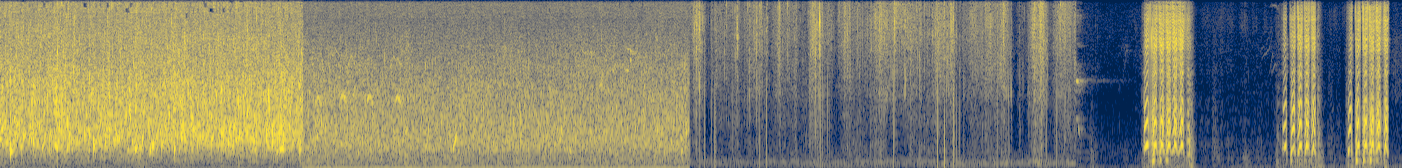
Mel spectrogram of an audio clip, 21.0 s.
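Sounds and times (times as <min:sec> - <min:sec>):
leaves crackling and snapping: 0:10.4 - 0:16.2
sheep bleating: 0:17.1 - 0:17.9, 0:19.2 - 0:20.9.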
